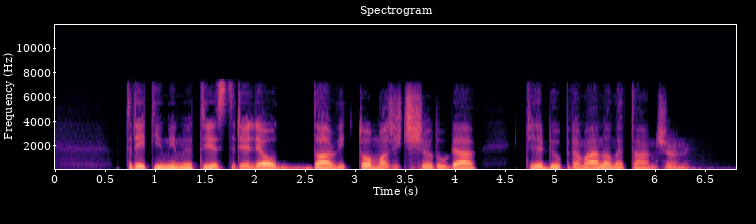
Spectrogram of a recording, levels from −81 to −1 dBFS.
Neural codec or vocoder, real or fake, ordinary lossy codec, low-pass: codec, 16 kHz, 0.5 kbps, X-Codec, HuBERT features, trained on balanced general audio; fake; none; 7.2 kHz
